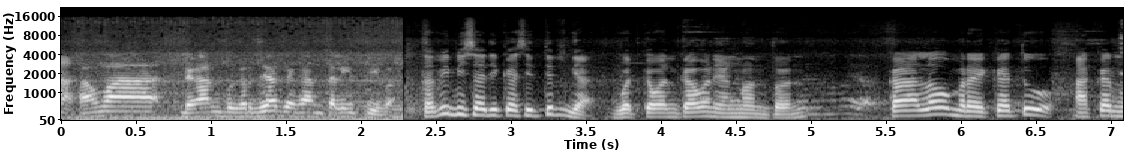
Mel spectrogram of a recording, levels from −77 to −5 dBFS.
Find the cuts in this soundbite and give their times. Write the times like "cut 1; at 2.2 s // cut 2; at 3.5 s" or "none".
cut 1; at 2.3 s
